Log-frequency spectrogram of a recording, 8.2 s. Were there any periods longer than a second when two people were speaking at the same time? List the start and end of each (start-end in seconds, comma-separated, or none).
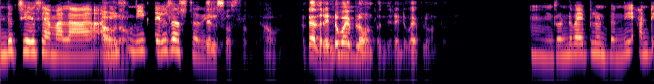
none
